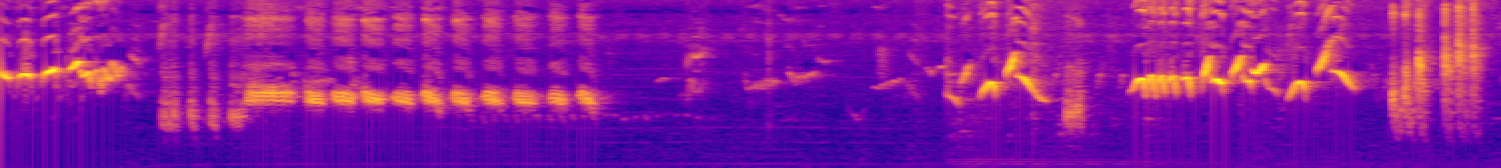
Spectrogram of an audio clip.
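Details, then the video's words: An aviary-kept white-rumped shama calls to its flock with a fluty opening, a rapid series of evenly repeated notes, then a pause before jumbled sharp upslurred whistles and scratchy notes, with a faint low hum. "Sound of White-rumped Shama Call to Flock"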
